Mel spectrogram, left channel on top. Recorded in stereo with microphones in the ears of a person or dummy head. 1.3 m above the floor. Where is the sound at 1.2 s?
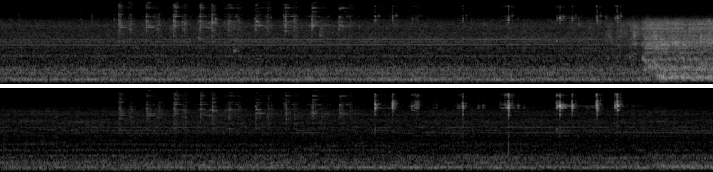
85° left, 4.5 m.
